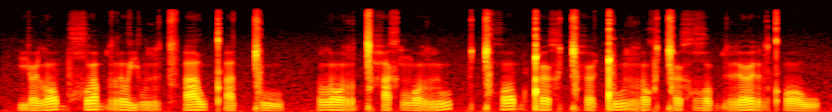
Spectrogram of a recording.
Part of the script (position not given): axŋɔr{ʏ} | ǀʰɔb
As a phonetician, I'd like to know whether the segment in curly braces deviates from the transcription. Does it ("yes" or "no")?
yes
